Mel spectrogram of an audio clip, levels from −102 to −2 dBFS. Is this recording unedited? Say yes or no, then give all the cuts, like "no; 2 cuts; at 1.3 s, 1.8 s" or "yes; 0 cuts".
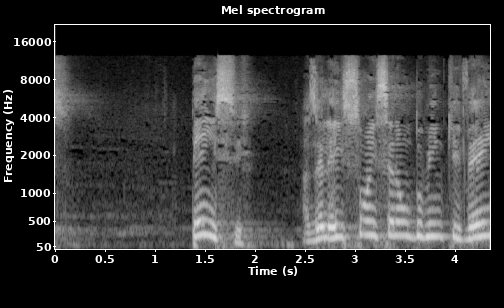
no; 1 cut; at 1.2 s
